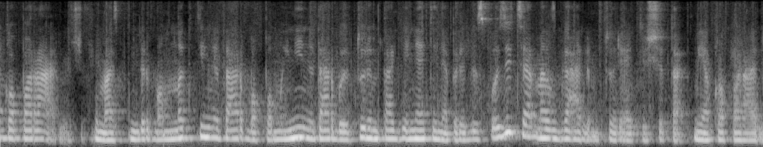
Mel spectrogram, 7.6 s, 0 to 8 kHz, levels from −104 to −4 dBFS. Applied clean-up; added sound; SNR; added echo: neural separator model SepFormer DNS4.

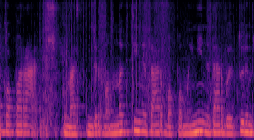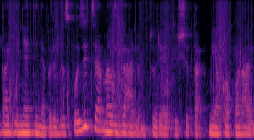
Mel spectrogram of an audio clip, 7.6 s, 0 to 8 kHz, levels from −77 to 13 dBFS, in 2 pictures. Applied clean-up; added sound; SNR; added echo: none; Walk, footsteps; 20 dB; reverberation time 0.4 s.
